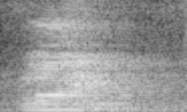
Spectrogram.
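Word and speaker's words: climb: एम के बाद आएगा, हम बी को साइलेंट कर देंगे, लिखेंगे लेकिन पढ़ेंगे नहीं, प्रोनाउंस नहीं करेंगे। क्लाइंब, ठीक है, क्या पढ़ेंगे?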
